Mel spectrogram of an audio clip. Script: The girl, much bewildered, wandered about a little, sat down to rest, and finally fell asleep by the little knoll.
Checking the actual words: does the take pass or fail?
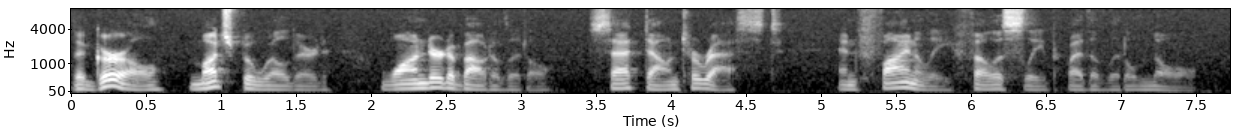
pass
